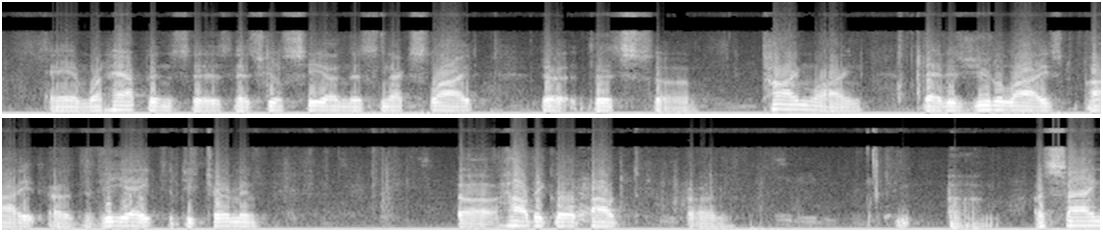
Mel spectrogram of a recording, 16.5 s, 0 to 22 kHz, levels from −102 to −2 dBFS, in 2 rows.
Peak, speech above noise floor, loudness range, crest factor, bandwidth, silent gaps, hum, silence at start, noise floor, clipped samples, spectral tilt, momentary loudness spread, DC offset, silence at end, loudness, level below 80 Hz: 0 dBFS; 29 dB; 3 LU; 10 dB; 16 kHz; none; none; 0.3 s; -37 dBFS; 4%; -6.5 dB/octave; 13 LU; 10%; 0 s; -10 LUFS; -32 dBFS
